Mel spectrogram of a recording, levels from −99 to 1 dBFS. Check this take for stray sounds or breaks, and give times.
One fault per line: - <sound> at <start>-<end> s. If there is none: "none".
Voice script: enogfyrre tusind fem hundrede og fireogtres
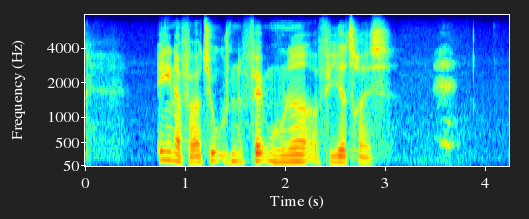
- laugh at 3.5-3.8 s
